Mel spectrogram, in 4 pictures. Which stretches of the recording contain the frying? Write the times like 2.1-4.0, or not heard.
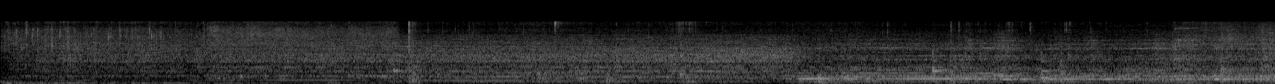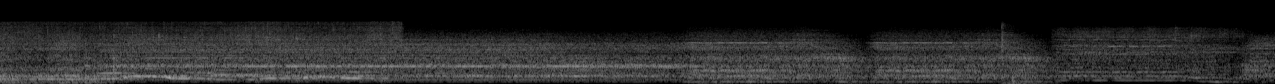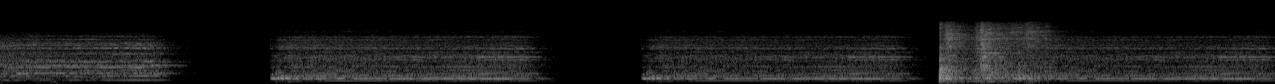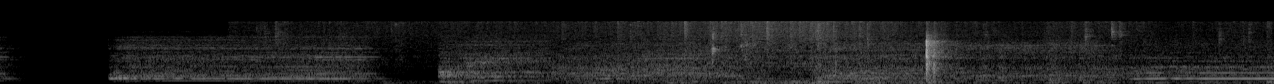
0.0-16.8, 40.5-50.9.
